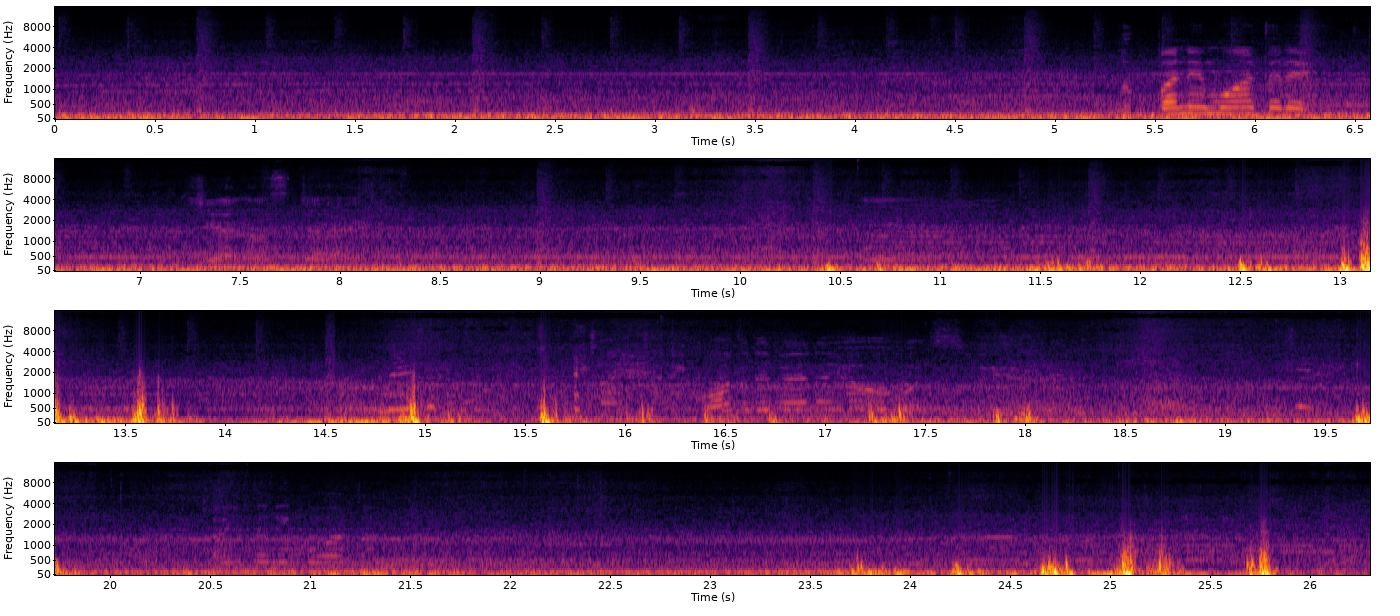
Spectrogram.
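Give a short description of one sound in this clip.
A car's engine hums low and steady from inside the car.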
